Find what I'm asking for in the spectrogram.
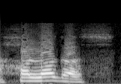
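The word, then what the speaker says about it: hologos (ὁ λόγος): That is a capital lambda, hologos. Again, ho is a proclitic, and it is pronounced with the word logos.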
